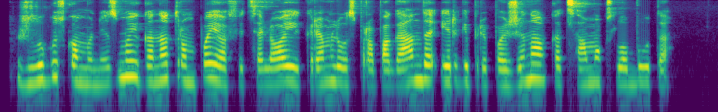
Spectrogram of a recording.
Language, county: Lithuanian, Klaipėda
